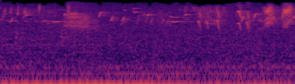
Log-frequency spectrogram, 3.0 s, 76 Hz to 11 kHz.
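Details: Common linnet recorded on the island of Pantelleria on 9 January 2011, giving quick, high twittering chirps and short buzzy notes in bursts, loudest near the end, over a steady deep rumbling hum.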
